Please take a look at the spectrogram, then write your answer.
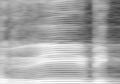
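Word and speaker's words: read: को एक होती है लेकिन इसका जो प्रनंसीएशन है वह फर्स्ट फॉर्म में रीड होता है और से कंफर्म और थर्ड फॉर्म में होता है रेड तो इसलिए बच्चों इसको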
